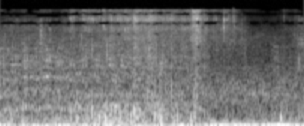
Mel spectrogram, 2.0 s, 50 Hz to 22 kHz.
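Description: Radio-controlled scale crawler (Traxxas TRX-4 Defender) climbing a leaf-covered bank: its electric drivetrain running under load, with dry leaves and twigs crackling under the tyres.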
